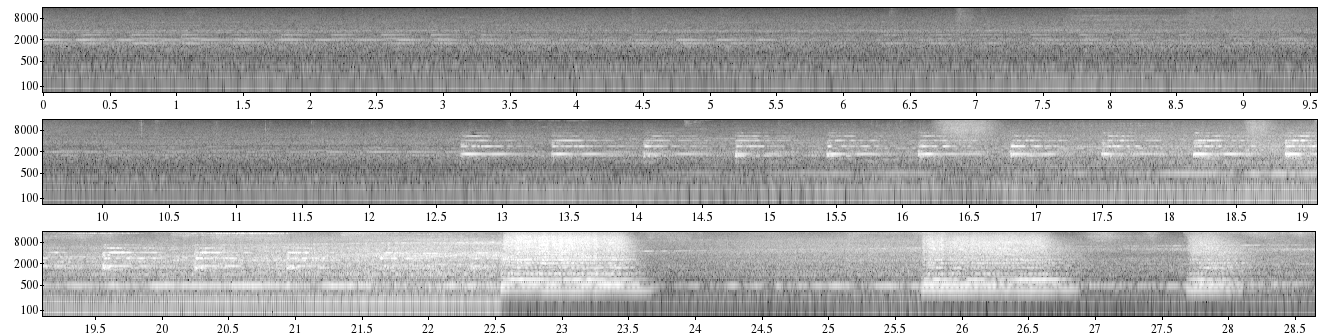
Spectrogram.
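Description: Approaching Metrolink commuter train: a low diesel rumble builds as it nears, a bell rings steadily over it, then the horn sounds two long blasts and a short one as it arrives.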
